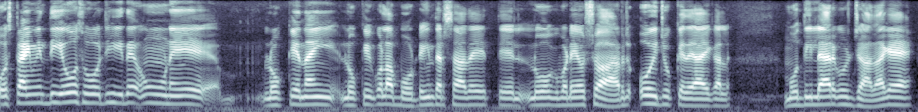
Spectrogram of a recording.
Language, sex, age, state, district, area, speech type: Dogri, male, 30-45, Jammu and Kashmir, Samba, rural, spontaneous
